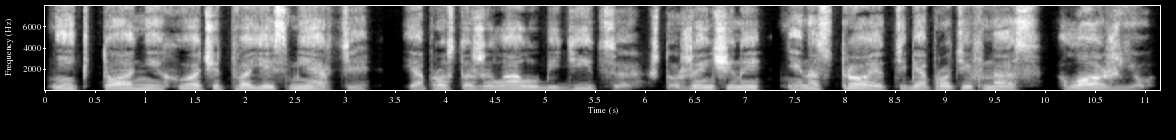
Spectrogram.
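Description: A man voicing a calm, commanding old grandfather in an audiobook, speaking in a measured, soothing way. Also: a little high, no room sound, studio quality. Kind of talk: audiobook character reading.

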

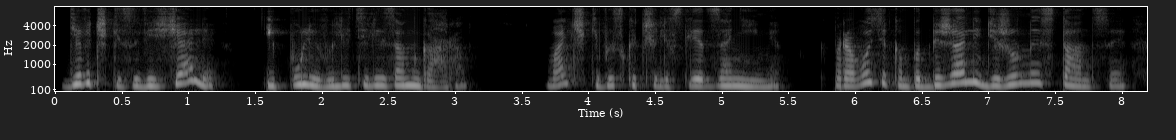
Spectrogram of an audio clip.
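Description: Woman, storyteller, children's tale, expressive, slightly high voice. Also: fairly quick, husky. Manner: expressive, voices the characters' lines with lively emphasis.

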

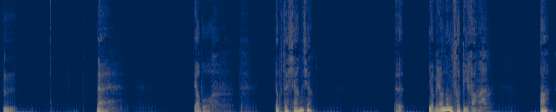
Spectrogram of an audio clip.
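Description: A composed hero who speaks slowly and evenly, as a male storyteller puts him on. His voice is low and husky. It is recorded dry and close. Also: no room sound. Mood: calm. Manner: measured, even. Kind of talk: storytelling radio performance.

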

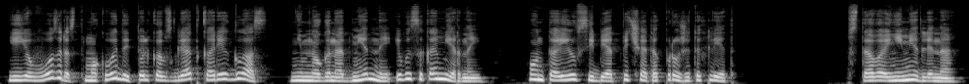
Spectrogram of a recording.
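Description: A woman reads a first-person story aloud as an audiobook narrator. Her voice sits low for a woman and has a warm, mellow darkness. She keeps a steady, even storytelling manner.

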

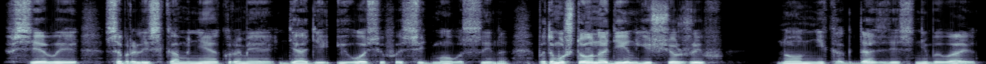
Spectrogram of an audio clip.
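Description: A man voicing an elderly grandfather speaking solemn, tender words in a slow biblical cadence. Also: a bass voice, dark tone, no echo, studio quality, voice pushed down, exaggerated voice.

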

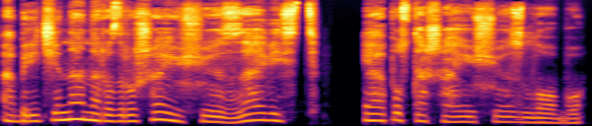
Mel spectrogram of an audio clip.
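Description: A woman reading an audiobook voices a young wife who speaks quietly and calmly despite her pain. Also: lowish voice, unhurried, slightly rough, dry recording, clean studio sound. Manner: quiet, soft-spoken. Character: wounded but calm young wife, gentle.

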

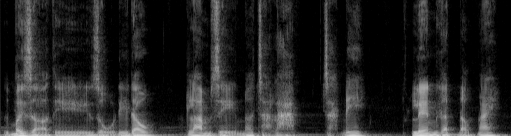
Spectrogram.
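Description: A man's voice: low-pitched, expressive, a little slow, dark tone, slightly rough, faint music behind. A man with a Northern Vietnamese accent narrating a comic ghost story, colloquial with playful asides.

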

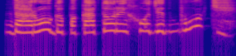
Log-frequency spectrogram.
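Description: A woman reading an audiobook and voicing an eager six-year-old girl with high, loud exclamations. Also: fairly even intonation, normal speed, no room sound, studio quality. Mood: excited.

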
